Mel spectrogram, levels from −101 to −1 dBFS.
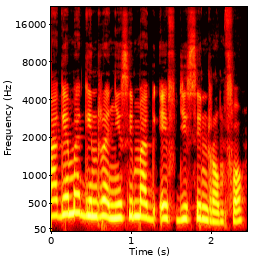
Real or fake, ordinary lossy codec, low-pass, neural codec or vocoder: real; none; none; none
